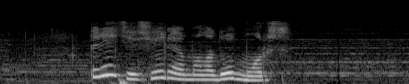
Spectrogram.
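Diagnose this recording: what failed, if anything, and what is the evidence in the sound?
Throughout the speech the voice sounds rough and grainy, with noise filling the gaps between harmonics and a thin, synthetic-sounding top band. This is a codec-stage problem, likely low-delay AAC compression (AAC-ELD) at a low bitrate, consistent with around 32 kbps, whose short frames resolve pitch harmonics poorly.

Two brief dips open at 1.66 to 1.68 s and 3.37 to 3.40 s, fading out and back in. This is AAC frame loss with muting at the network or decoder stage: each gap fits one lost 20 ms frame whose spectrum the decoder zeroed, with overlapping windows smoothing the edges.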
